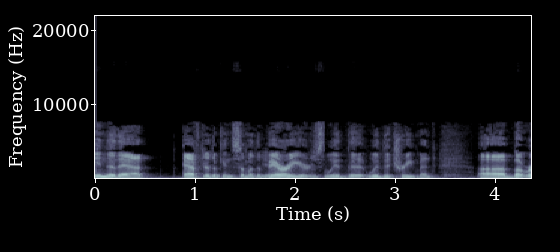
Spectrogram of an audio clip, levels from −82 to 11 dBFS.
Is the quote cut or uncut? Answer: cut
